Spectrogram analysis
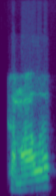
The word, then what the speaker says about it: Kamala: Camala. Camela. Oh, who? Camela Harris. Who is that? I don't know who that is. I've never heard of a Camela Harris before. Camala.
